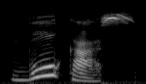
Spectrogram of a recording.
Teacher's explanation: If you say buas emphasis is on the first syllable that means tomorrow.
